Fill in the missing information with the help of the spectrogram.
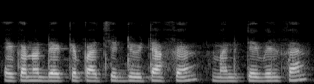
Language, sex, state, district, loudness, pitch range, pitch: Bengali, male, Tripura, Unakoti, -20 LUFS, 170-180 Hz, 175 Hz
